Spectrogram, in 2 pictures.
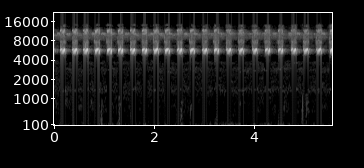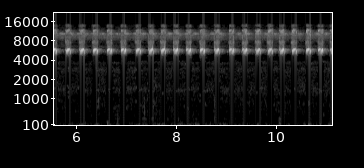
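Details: Cricket chirping, offered for sleep and for driving away rats: an even run of sharp, high pulses, about four per second, with layered upper overtones and nothing else audible.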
